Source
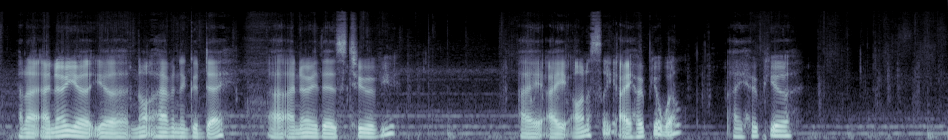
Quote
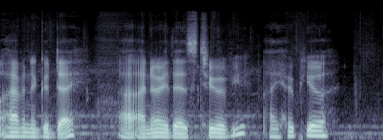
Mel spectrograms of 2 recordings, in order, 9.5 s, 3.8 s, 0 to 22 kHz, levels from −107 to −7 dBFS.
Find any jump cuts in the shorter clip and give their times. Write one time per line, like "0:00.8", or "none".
0:02.7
